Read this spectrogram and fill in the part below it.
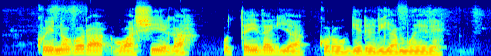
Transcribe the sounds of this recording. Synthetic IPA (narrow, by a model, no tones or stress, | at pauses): kwinɔɣɔɾawaʃieɣa | otaiðaɣjakoɾoːɡeɾeɾiamweɾe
